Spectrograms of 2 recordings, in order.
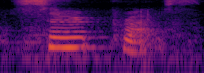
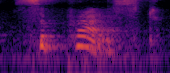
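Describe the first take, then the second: First: Surprise split as "sur... prise", softer; R sounded. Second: Surprised as "suh-prized"; dropped first R. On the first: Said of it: "there is actually this R sound". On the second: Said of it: "we don't pronounce the R sound". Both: Shown as a demonstration.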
